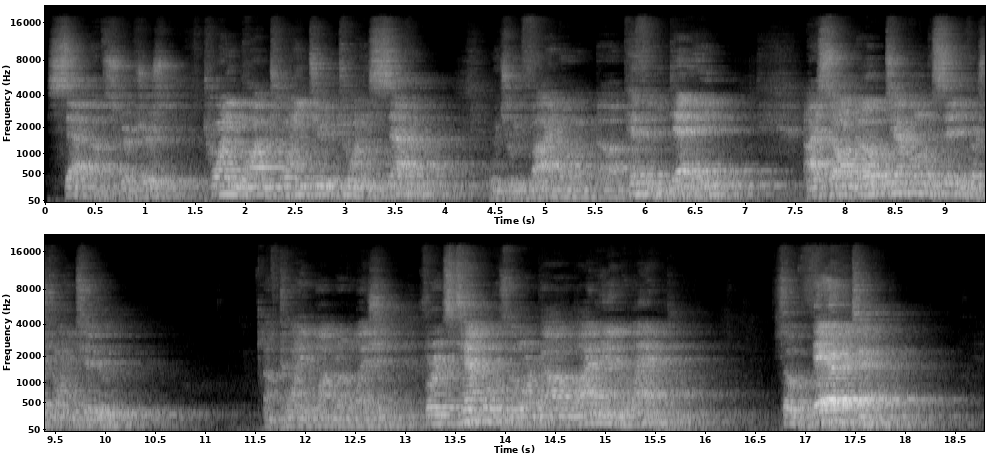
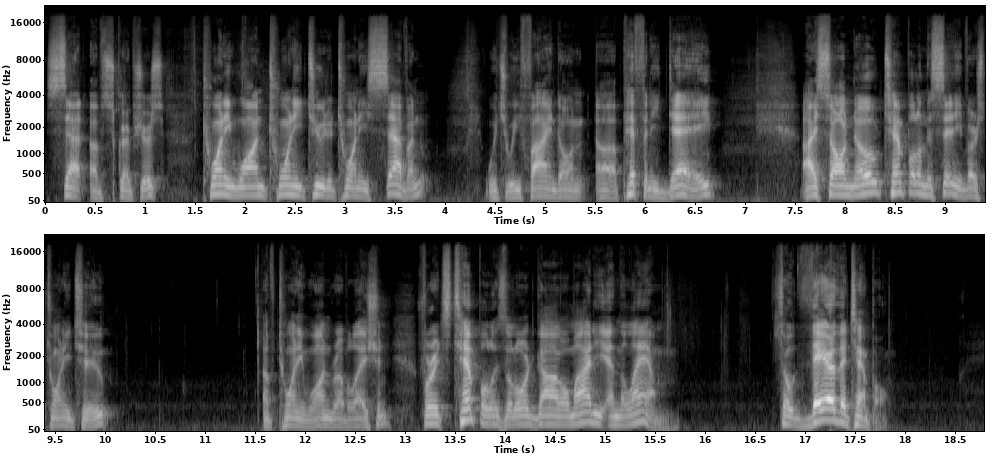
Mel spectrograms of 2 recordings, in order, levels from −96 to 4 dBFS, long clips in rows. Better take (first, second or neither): second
